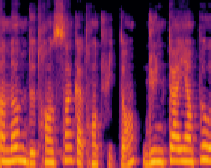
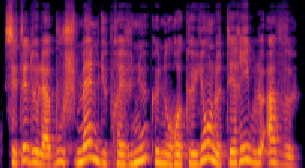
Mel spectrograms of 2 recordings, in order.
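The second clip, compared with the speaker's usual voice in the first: ordinary delivery, nothing marked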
